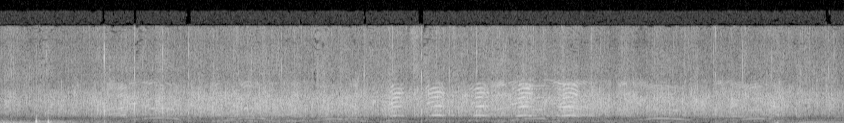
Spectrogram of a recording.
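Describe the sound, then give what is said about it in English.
An audience breaks into sustained applause to give the Lord praise, a dense, steady wash of many hands clapping for several seconds, with voices murmuring and calling out underneath. “Let's clap our hands and give the Lord great praise.”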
